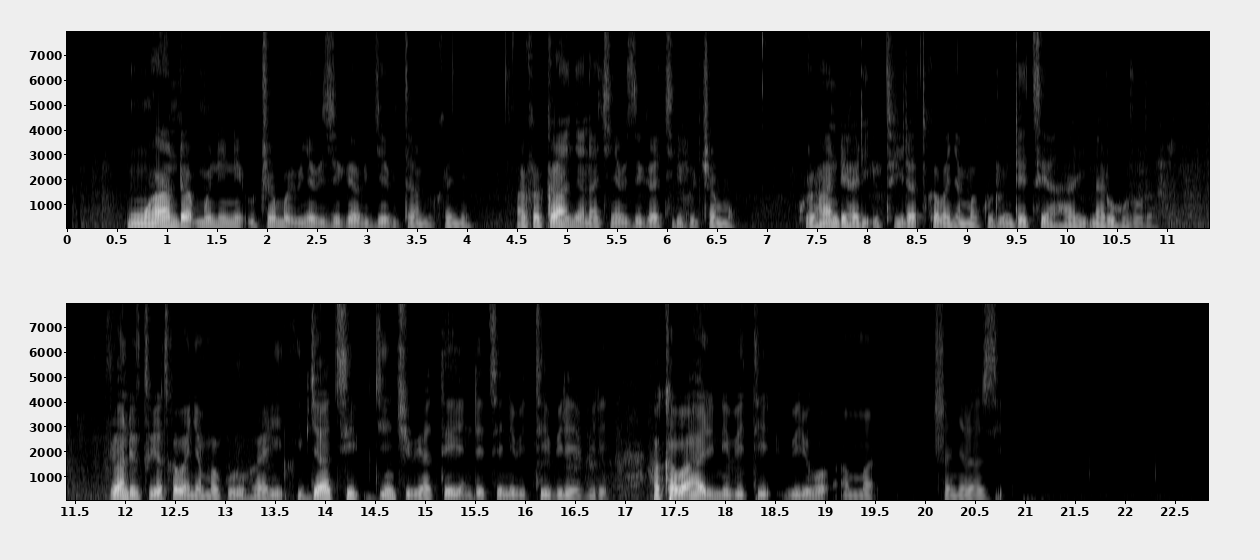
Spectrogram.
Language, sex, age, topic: Kinyarwanda, female, 25-35, government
